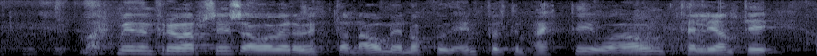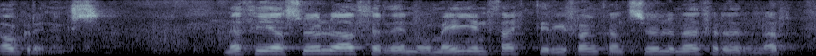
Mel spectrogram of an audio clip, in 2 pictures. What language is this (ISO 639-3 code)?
isl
